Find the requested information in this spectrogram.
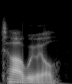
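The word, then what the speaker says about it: ta'wil: allegorical or symbolic interpretations called towel pronounced Tawil to uncover the deeper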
